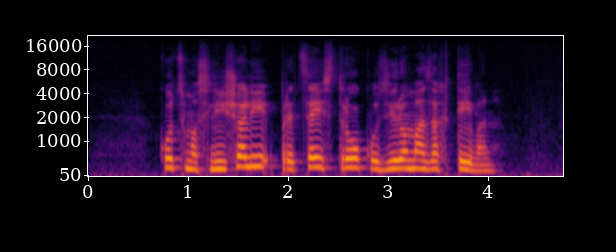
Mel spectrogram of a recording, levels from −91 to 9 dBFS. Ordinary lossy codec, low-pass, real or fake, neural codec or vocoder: none; 19.8 kHz; fake; autoencoder, 48 kHz, 128 numbers a frame, DAC-VAE, trained on Japanese speech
